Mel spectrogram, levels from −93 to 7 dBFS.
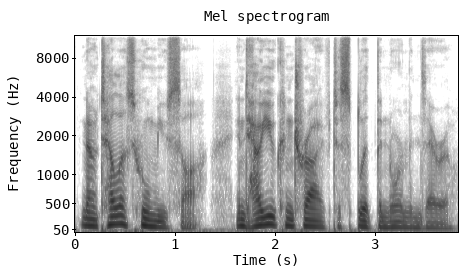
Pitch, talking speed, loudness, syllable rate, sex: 100 Hz, 235 wpm, -17 LUFS, 5.6 syllables/s, male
